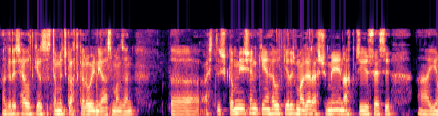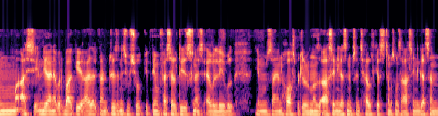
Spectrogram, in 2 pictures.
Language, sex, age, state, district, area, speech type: Kashmiri, male, 18-30, Jammu and Kashmir, Budgam, rural, spontaneous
